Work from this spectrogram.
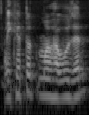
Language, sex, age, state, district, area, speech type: Assamese, male, 60+, Assam, Charaideo, rural, spontaneous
